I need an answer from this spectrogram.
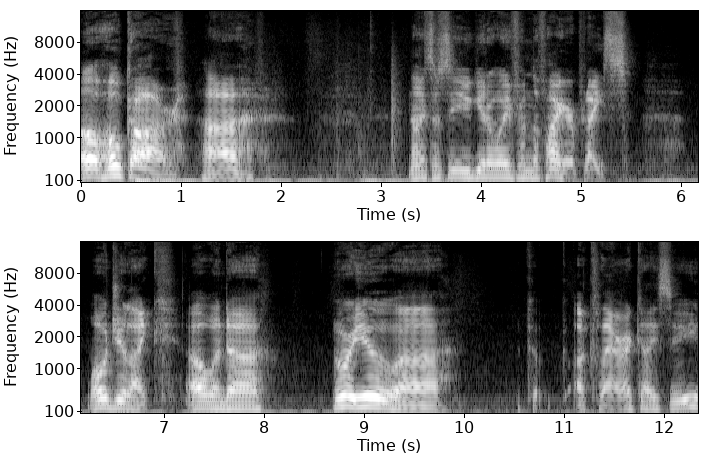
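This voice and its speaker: A loud, booming, put-on character voice from a man, fairly high and fairly slow, with lively intonation and long, frequent pauses. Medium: actual play. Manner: friendly, hospitable.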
